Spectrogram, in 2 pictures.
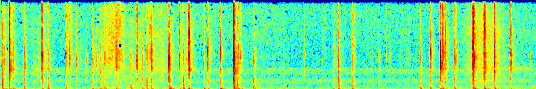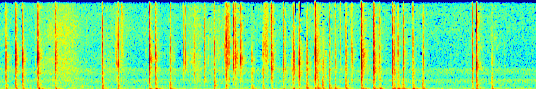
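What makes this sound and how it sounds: Long acrylic nails tap the keys of a MacBook keyboard under a thin pink plastic or silicone cover while typing. The result is a steady, irregular run of soft, dull low thumps, each carrying a sharp, bright click that dies away almost at once.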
